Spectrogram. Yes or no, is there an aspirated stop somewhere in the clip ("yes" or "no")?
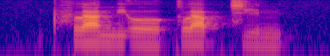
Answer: yes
